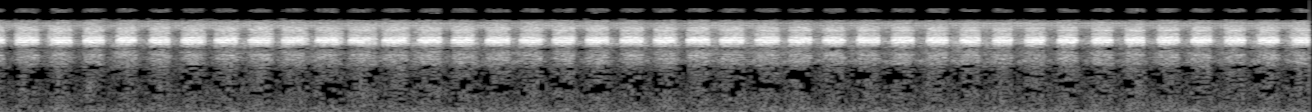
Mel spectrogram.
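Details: Cicada song on a summer day in Provence, southern France: a high, harsh buzz pulsing very evenly near three times per second, nonstop, alone.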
